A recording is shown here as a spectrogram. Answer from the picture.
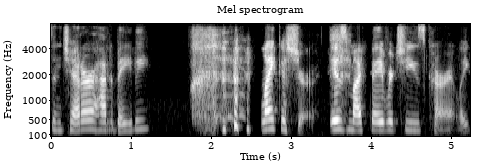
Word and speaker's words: Lancashire: but it's it's currently one from britain um lancashire is that how y'all pronounce it yeah it's super orange and it has like and it almost tastes like blue cheese and cheddar had a baby lancashire is my favorite cheese currently because it does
